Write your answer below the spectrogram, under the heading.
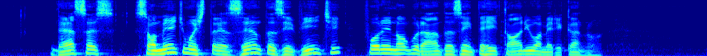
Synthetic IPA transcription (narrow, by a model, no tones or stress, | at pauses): d̪ɛsɐsːɔmẽnt͡ʃɪũmɐst̪ɾezẽnt̪ɐzɪvĩnt͡ʃɪfoɾɐ̃w̃inawɡuɾad̪ɐzẽj̃t̪ehit̪ɔɾjʊameɾikɐ̃nʊ̰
